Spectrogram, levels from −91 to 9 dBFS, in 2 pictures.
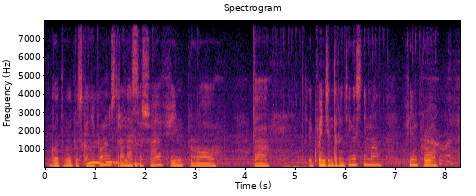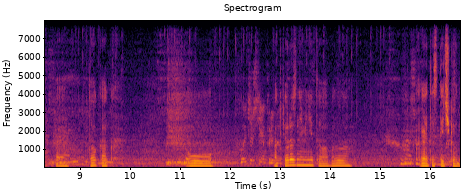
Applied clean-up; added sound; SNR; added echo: none; none; none; none.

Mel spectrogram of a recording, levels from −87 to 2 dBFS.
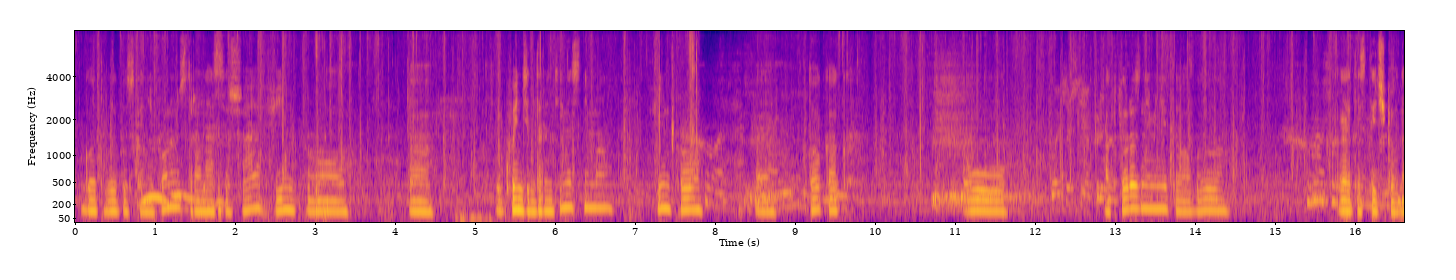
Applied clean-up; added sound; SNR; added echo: none; Run; 15 dB; none.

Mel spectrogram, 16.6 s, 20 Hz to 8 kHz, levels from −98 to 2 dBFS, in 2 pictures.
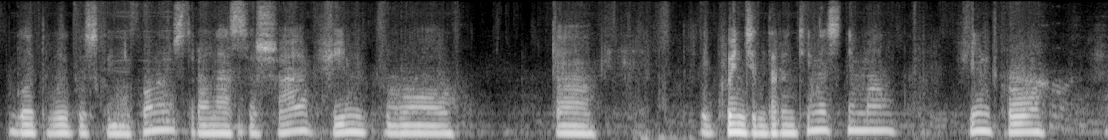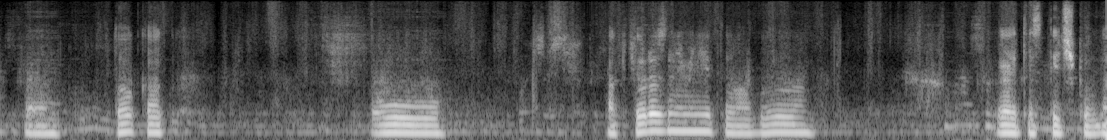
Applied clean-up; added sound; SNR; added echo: neural separator model SepFormer DNS4.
